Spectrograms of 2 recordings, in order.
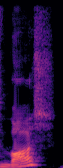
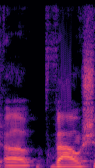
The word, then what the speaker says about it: Vaush: It's Vosh. Yeah, it's Vosh. Vaush is typically what people who don't like me call me.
